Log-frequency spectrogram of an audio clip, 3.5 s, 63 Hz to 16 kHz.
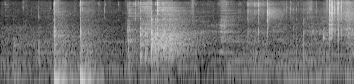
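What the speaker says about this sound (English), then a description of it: "we've got 3 extra cloves of garlic, so we're going to chuck them in" Garlic cloves tossed into a pan of tomatoes being prepared for roasted tomato soup, landing with two sharp clattering knocks followed by lighter metallic rattles and clinks, close and alone.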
